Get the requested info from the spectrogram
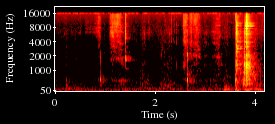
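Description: Chef's knife cutting celery on a wooden cutting board: a few soft, spaced knocks of the blade, then a louder quick cluster of knocks near the end.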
